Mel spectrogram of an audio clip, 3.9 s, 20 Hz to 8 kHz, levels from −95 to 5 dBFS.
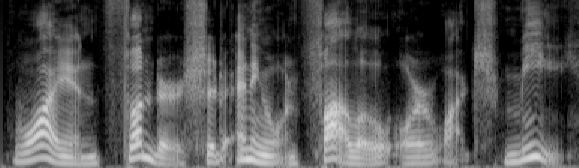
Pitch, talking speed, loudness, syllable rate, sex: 145 Hz, 140 wpm, -19 LUFS, 3.6 syllables/s, male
